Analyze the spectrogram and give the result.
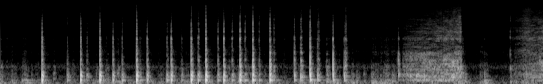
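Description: A toothpick or fingertip scratches and rubs the top label of a closed, hollow, medium-size cardboard tissue box, making about twenty short, dry raspy scratches with a hollow low body tone around 200 Hz. The taps then give way to a longer, brighter continuous rub, a brief pause, and a final stretch of rubbing.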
